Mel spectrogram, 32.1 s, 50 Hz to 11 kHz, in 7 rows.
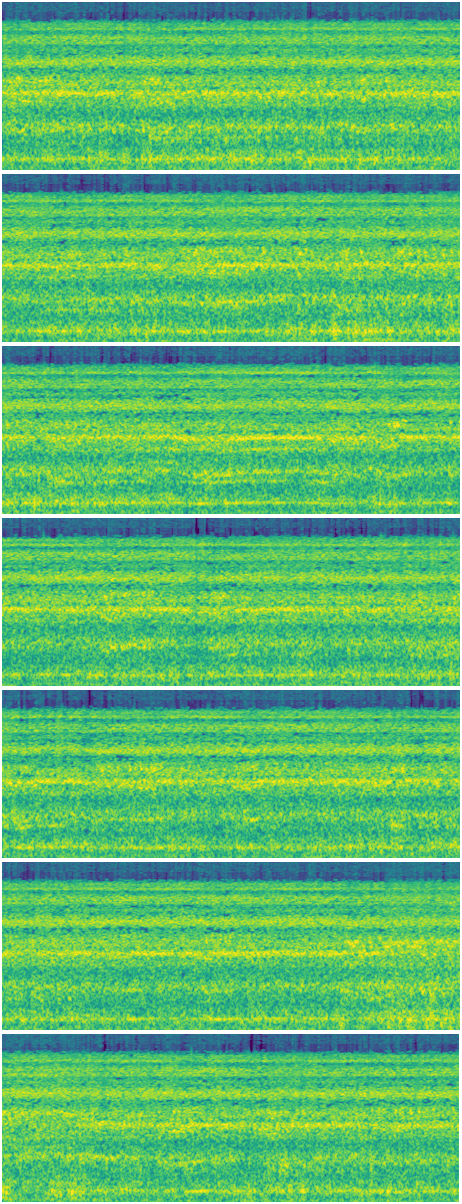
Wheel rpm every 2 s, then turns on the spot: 220, 230, 230, 220, 230, 230, 230, 220, 230, 220, 230, 230, 230, 260, 240, 220.
none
